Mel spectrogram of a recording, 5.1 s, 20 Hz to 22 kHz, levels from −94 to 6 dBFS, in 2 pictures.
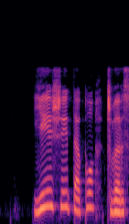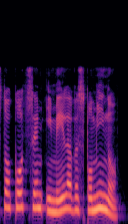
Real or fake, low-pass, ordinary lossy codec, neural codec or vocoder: fake; 7.2 kHz; none; codec, 16 kHz, 8 kbps, FreqCodec, larger model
